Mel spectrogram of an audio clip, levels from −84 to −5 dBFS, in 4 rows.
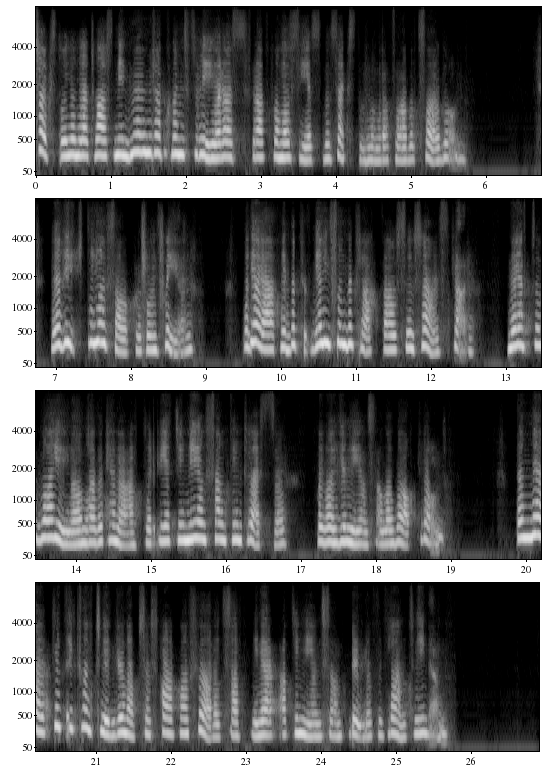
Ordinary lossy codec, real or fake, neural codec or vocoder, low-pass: none; fake; codec, 16 kHz, 0.5 kbps, FreqCodec, smaller model; none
